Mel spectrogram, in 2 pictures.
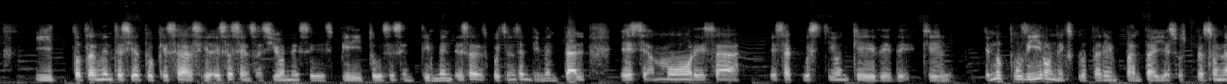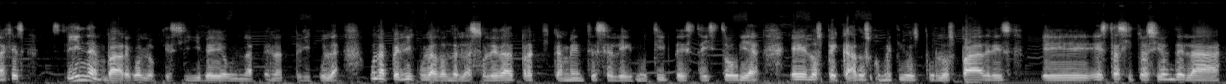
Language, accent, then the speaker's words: Spanish; Mexico; forma parte de nuestro tuétano de identidad como mexicano.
